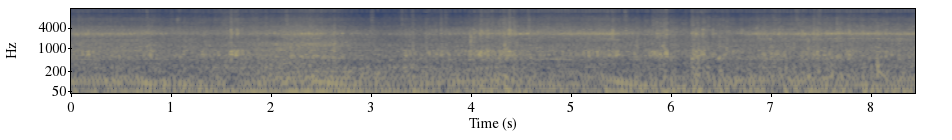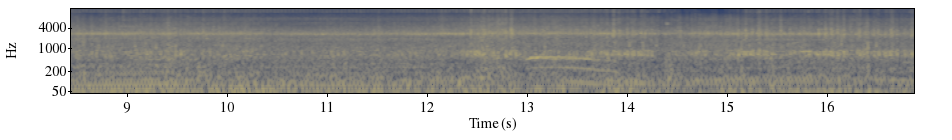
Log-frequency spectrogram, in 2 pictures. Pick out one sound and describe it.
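Tyres hiss over a wet road.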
